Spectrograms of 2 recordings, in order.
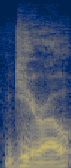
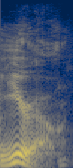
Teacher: I can either round it up to a guh, or I can round it down to a yuh.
